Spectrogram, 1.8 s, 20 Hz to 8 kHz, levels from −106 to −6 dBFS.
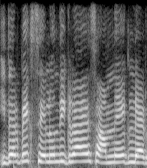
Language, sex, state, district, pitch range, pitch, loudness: Hindi, female, Uttar Pradesh, Deoria, 310-350 Hz, 335 Hz, -15 LUFS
